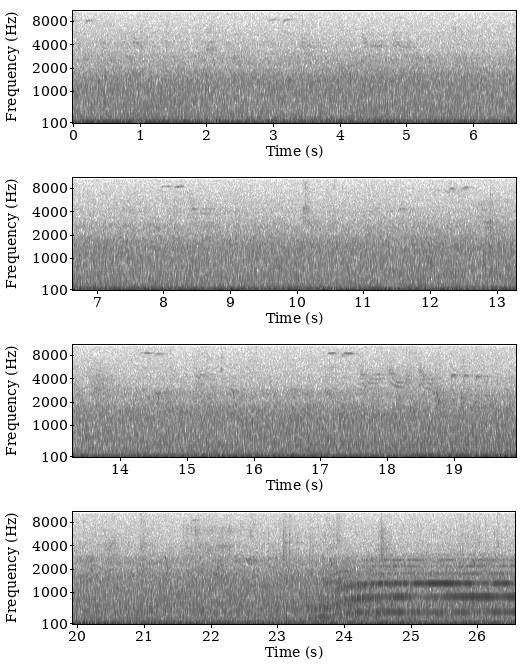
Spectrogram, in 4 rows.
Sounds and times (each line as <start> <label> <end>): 23.0 testing the sirens 26.5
